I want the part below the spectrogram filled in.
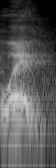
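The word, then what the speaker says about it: wey: And so Bue changed to Gwe, and they were actually saying it like way. But over time, that G changed to a W, which is why you see people spell it with a W now too. They'll spell it like W-E-Y.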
